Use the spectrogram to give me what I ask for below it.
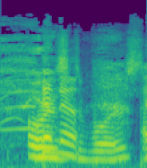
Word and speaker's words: hors d'oeuvres: Hors d'oeuvres.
